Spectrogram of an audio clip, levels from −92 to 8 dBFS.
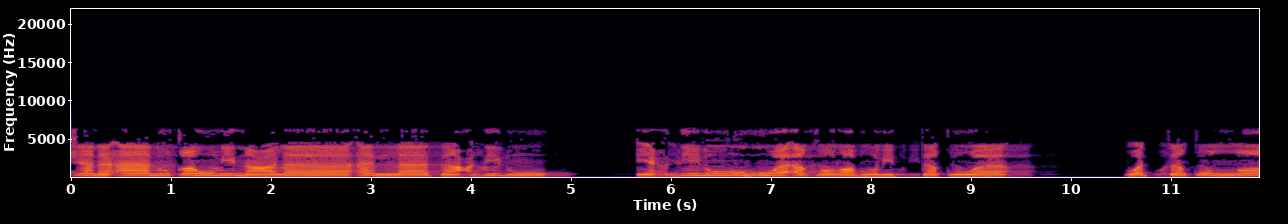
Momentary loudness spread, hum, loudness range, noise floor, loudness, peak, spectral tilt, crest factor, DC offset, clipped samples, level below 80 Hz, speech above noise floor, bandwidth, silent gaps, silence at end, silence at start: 8 LU; none; 5 LU; -83 dBFS; -21 LUFS; -4 dBFS; -2 dB/octave; 18 dB; under 0.1%; under 0.1%; -68 dBFS; 62 dB; 6.6 kHz; none; 0 s; 0 s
